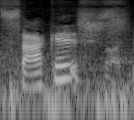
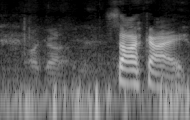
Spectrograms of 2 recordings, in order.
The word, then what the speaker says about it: sockeye: Is it called socket? Socket. Sockeye, that's what it is. It's called sockeye because if you poke someone in the eye with your pointed finger, I just don't like the analogy.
